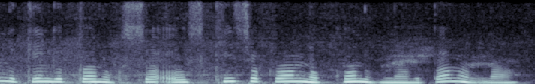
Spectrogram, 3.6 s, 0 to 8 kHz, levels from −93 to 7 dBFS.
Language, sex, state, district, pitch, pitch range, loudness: Garo, female, Meghalaya, South Garo Hills, 270 Hz, 220-295 Hz, -15 LUFS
